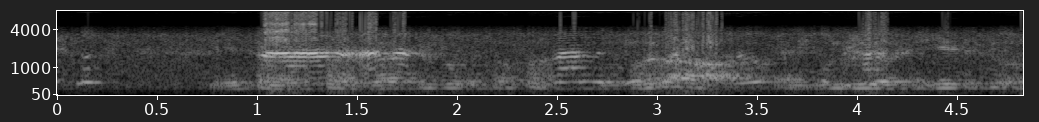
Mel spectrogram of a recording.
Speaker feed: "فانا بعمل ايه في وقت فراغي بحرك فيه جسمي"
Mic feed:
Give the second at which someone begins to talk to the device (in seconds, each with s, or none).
0.8 s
